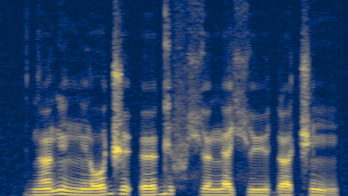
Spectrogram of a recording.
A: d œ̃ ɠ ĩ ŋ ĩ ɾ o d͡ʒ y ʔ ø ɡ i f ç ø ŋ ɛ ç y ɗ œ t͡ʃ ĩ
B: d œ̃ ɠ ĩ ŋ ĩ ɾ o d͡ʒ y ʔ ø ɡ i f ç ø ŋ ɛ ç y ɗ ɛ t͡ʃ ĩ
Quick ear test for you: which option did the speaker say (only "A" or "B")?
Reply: A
